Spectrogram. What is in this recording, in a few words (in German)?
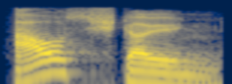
"ausstölln", hianzisch, Dialekt, Burgenland; ausstellen; tadeln; bemängeln; kritisieren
